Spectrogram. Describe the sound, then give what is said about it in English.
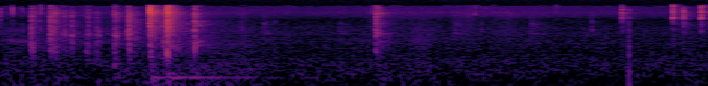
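Quick, faint clicking of a computer keyboard as an answer is typed during a trivia game: a dense burst of key taps followed by sparser, lighter presses. “I'll type in The Needle.”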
